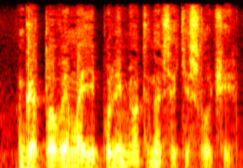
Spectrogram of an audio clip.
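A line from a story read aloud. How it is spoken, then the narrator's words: Plain. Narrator (Russian): сказал Мушкатов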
